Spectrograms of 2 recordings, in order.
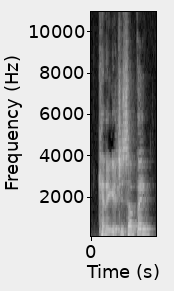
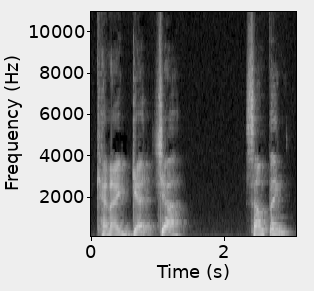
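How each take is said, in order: First: The sentence is said at fast, natural speed. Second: The sentence is said slowly. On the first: "A little more in real time" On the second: "Let's slow that down"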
